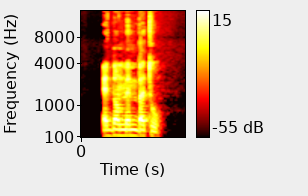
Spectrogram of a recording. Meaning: to be in the same boat (to be in the same situation or predicament; to have the same problems)
- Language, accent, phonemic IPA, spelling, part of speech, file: French, France, /ɛ.tʁə dɑ̃ l(ə) mɛm ba.to/, être dans le même bateau, verb, LL-Q150 (fra)-être dans le même bateau.wav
